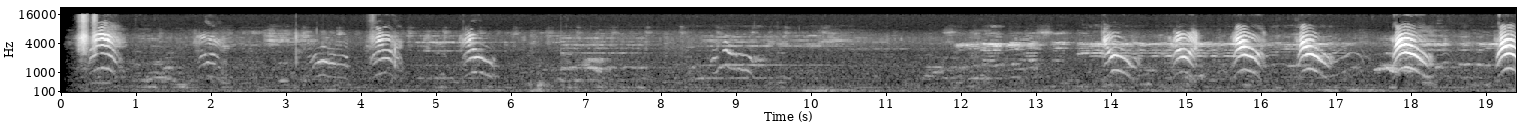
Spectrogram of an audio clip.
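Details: Persian cat with four kittens, high-pitched rising-falling meows repeated irregularly, growing louder and more frequent toward the end, with a faint steady hum beneath.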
